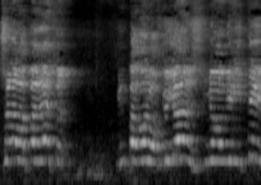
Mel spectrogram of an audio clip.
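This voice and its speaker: A loud man at an extremely high pitch, with audible room echo and noticeable background noise. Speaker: pastor. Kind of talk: sermon. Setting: church. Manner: animated.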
